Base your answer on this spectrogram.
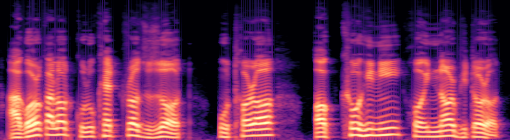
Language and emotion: Assamese, neutral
